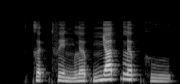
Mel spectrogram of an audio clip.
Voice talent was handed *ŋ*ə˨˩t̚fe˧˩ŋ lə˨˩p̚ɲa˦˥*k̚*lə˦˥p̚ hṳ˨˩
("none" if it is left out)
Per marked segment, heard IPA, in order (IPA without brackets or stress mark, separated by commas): k, t̚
